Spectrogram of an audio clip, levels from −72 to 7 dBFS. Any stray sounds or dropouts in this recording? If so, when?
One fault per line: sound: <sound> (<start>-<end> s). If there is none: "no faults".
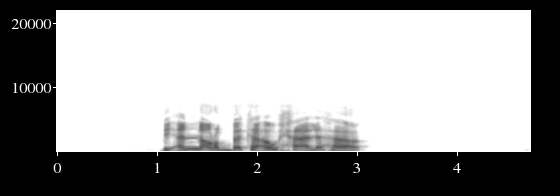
no faults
